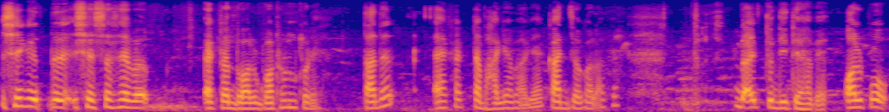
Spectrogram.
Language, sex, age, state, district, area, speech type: Bengali, male, 30-45, West Bengal, Birbhum, urban, spontaneous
